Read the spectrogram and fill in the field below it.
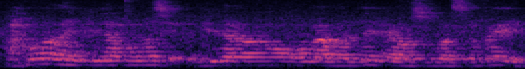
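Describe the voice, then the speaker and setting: A hoarse young man preaching a sermon, mixing in English and pausing on fillers. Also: sits high, fairly even intonation, background noise. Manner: mixes Tagalog and English, pauses with fillers. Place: church hall. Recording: echoey hall, distant dull mic.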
